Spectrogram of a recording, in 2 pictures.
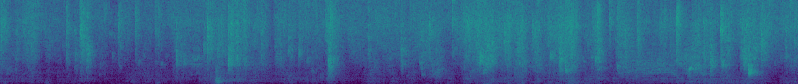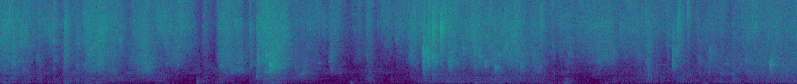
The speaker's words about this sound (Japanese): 弟くん、シャワー好きなんだね。確かにシャワーで洗い流すときってすっごく気持ちいいもんね。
